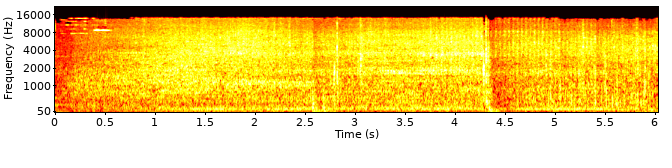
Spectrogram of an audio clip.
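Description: A motor vehicle running amid a steady wash of street noise, with a single sharp knock about four seconds in.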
